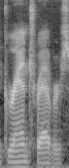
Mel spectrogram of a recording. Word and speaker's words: Grand Traverse: And so that's why I think it's Grand Traverse. All right, we're about to find out from the state of Michigan pronunciation guide. Grand Travers.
